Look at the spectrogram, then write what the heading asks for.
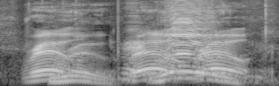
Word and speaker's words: roux: The paste or rao is then added to the bread dough. Roux. For those watching. Roux.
